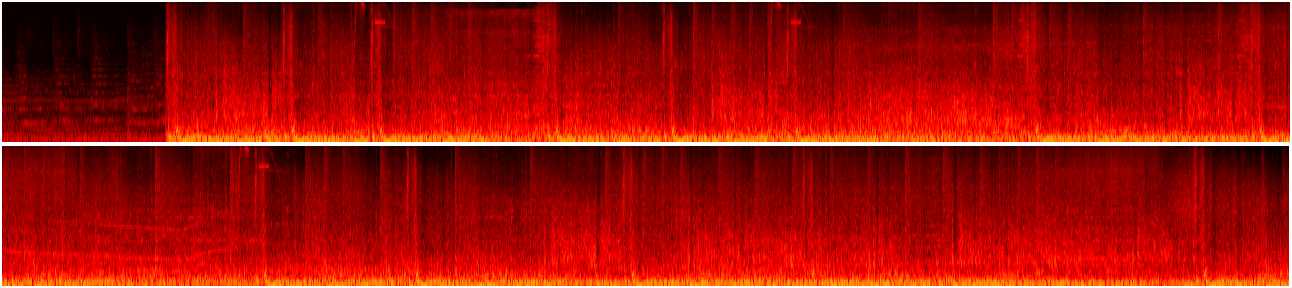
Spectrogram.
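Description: Explosions across Iranian cities: after a brief quiet opening, a dense, continuous barrage of booms and blasts rolls on for over twenty seconds at high, sustained loudness.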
